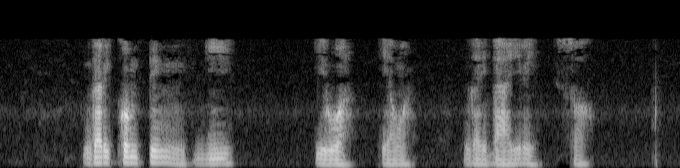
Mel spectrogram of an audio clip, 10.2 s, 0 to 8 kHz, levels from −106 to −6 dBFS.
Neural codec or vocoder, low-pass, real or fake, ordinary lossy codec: none; 7.2 kHz; real; AAC, 16 kbps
